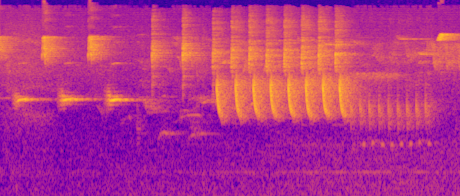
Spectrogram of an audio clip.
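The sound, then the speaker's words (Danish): A bird, not a nightingale, sings close by: a few clear whistled notes, then a rapid series of bright, evenly spaced chirps in a loud trill, with no voices. “Okay, det er virkelig tæt på. Jeg kan lige optage den igen. Det er ikke nattergalen, det her.”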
